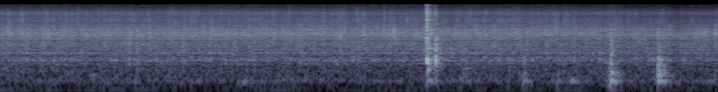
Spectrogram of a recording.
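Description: Broccoli, carrots and onion sizzling steadily in a frying pan as they are stirred with a wooden spoon, with one sharp knock about five seconds in and a couple of faint knocks near the end.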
